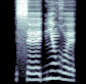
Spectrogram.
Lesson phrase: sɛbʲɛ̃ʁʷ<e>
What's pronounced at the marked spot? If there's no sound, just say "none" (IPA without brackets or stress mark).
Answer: ɛ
